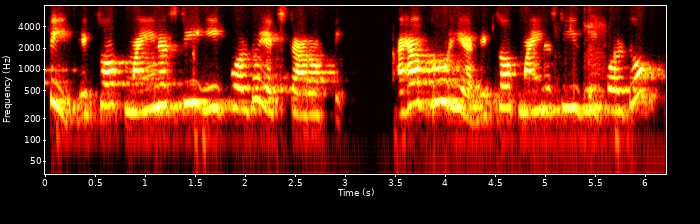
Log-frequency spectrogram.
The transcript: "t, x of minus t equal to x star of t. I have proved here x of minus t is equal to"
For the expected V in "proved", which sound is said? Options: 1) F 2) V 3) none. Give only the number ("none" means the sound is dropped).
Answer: 3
